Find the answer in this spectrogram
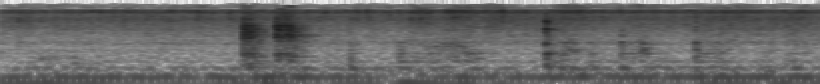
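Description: Chicken and vegetables sizzling in a hot wok as a splash of water goes in, with a wooden spatula stirring and knocking against the pan: two sharp knocks just after a second in and another near three seconds.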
